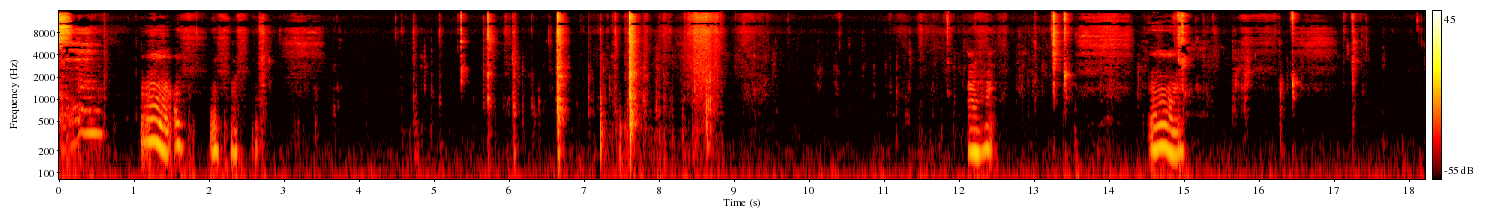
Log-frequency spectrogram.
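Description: A woman chews food with her mouth near a microphone.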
